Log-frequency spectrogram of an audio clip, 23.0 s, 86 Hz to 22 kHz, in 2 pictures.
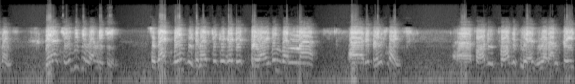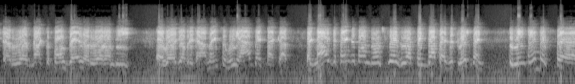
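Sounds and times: man talking over telephone: 0.0s - 2.4s, 3.0s - 8.4s, 9.0s - 23.0s.

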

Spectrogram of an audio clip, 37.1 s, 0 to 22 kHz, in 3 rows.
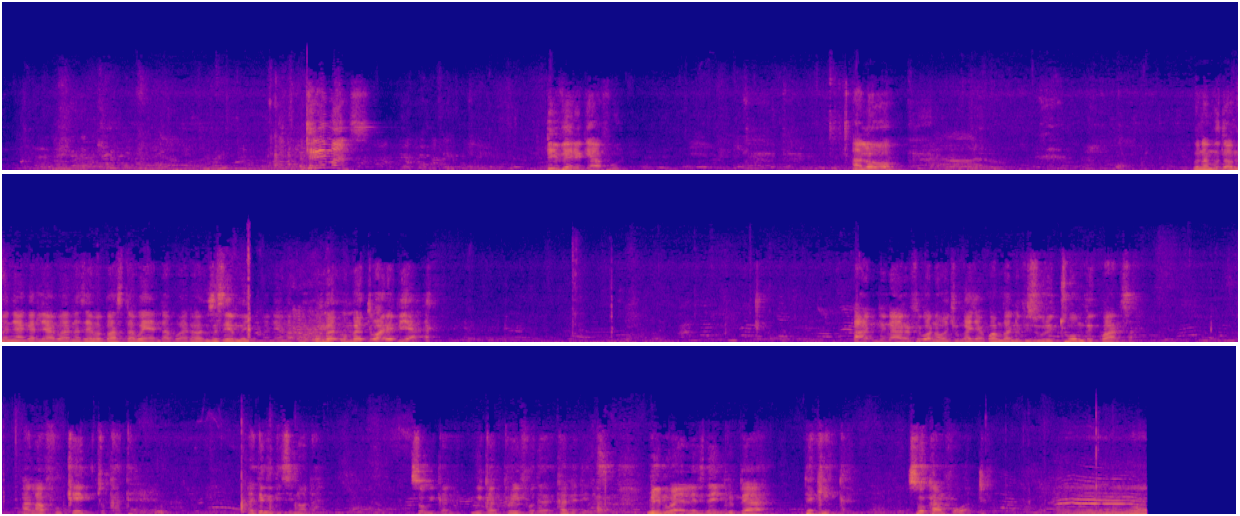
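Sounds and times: crowd chatter: 0.0s - 36.2s
man speaking loudly: 3.0s - 3.7s, 20.9s - 23.8s
high drawn-out cry: 35.2s - 36.2s.

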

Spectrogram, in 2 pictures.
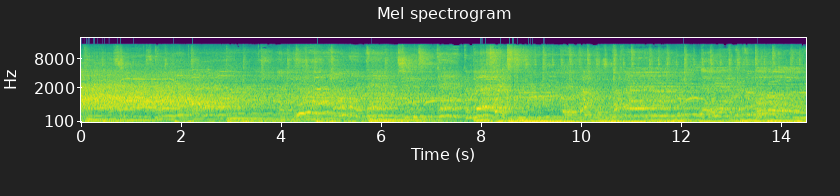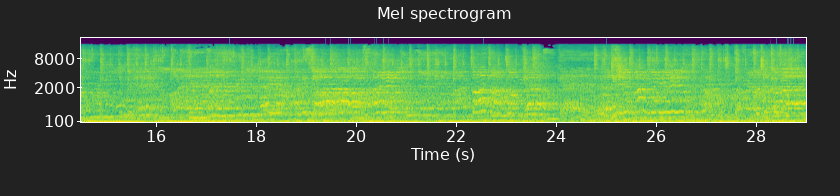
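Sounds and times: bass-driven backing track: 0.0s - 7.2s, 7.9s - 29.0s
crowd noise: 0.0s - 29.0s
person singing: 0.0s - 29.0s.

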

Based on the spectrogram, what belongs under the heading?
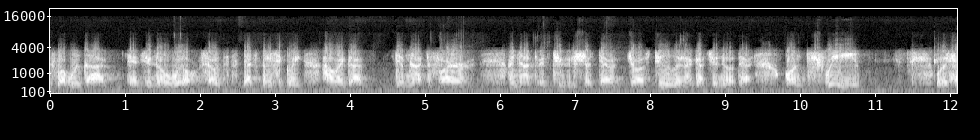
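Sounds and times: man talking on phone: 0.0s - 12.0s.

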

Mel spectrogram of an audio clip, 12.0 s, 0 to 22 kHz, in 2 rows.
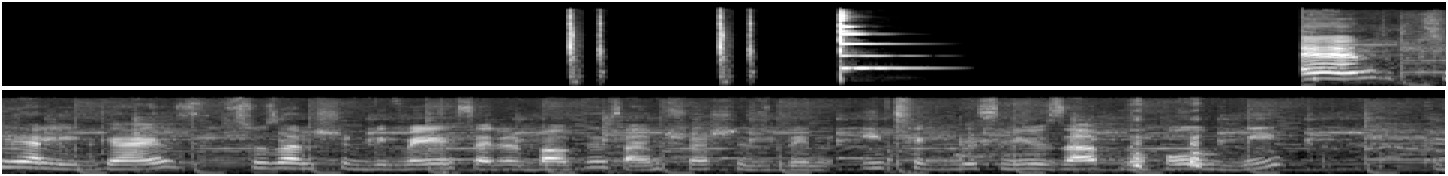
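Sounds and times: bright bell ding: 3.5s - 4.0s.

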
